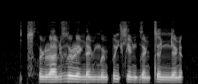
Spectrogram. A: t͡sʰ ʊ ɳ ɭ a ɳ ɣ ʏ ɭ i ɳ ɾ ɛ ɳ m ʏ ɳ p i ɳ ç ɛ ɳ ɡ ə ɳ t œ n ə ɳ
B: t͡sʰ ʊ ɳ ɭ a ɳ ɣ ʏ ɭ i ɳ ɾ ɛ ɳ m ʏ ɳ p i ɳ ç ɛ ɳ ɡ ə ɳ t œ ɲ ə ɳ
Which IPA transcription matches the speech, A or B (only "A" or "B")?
B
